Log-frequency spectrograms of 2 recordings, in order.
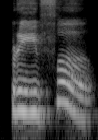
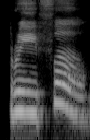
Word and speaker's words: prefer: Còn ở đây ta đọc là prefer, prefer, huyền ngang, nên trọng âm nó rơi vào âm tiết thứ hai.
